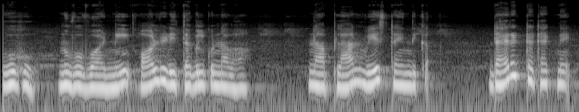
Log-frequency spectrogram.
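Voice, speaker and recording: A contemptuous, taunting husband from an audio novel, heaped with scorn, as a woman reads him. The voice sits rather high and mellow, never harsh. It is a storybook reading, not a full character voice. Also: a little fast, close to an everyday voice. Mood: spiteful. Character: cruel sneering middle-aged man, abusive husband.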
